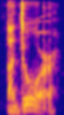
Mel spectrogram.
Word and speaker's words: adore: Can you hear how the first syllable is not stressed? It's a little bit quiet. Adore, adore. That is an unstressed syllable. And when the English letter A is in an unstressed syllable, it's pronounced with the sound adore.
